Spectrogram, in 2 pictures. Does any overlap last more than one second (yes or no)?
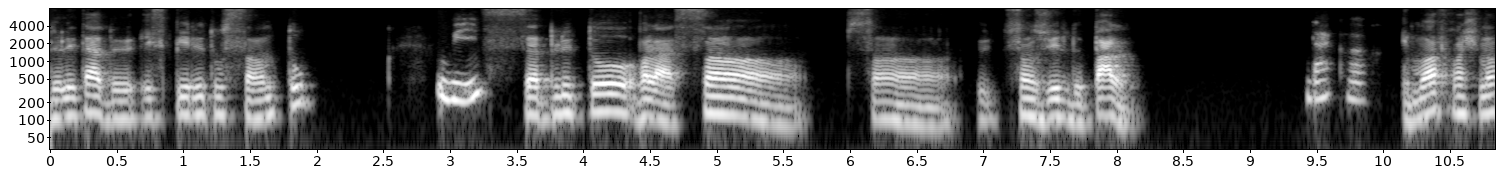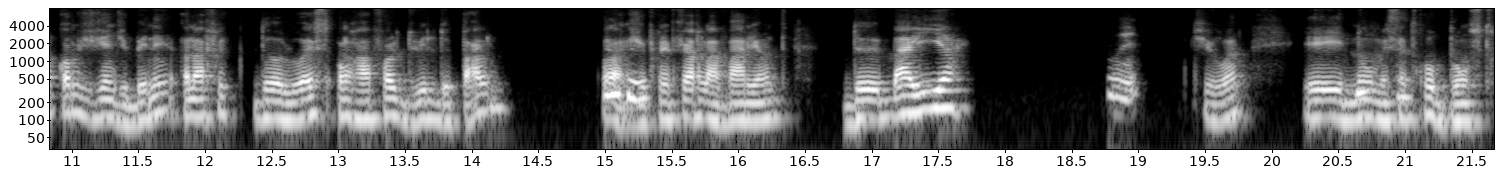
no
